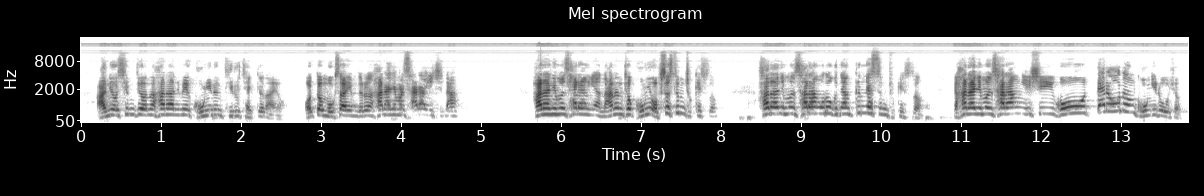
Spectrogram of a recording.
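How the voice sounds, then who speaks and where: A man with a strong Gyeongsang accent at a fairly quick pace, extremely high in pitch, with lively intonation, a raised, projected voice, a bright, sharp and animated tone, and big swings in loudness. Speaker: pastor. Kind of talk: sermon. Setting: church.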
